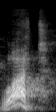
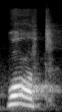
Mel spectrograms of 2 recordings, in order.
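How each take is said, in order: First: The word is said at normal volume. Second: The word is yelled loudly.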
